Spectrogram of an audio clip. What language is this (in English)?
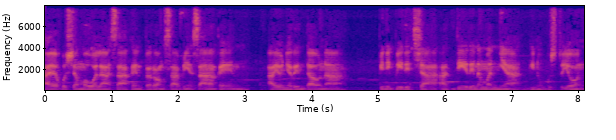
Filipino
